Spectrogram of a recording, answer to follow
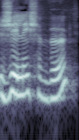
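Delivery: ordinary talk, nothing marked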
